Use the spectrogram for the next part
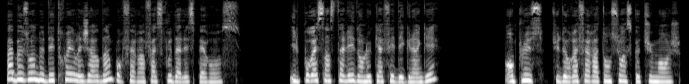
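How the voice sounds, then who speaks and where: A woman voicing a teenage schoolgirl who is brisk and lecturing. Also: medium pitch, darkish tone, no echo, clean studio sound, lightly acted. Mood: skeptical. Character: teenage schoolgirl, sharp and dismissive.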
